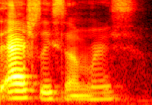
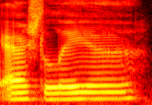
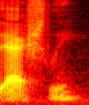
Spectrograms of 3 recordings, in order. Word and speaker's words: Ashleigh: way to pronounce your stage name oh just Ashley Summers do people mispronounce this yeah I forgot where I was I was just somewhere and someone had called me like ash Leia and other people like don't really know how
